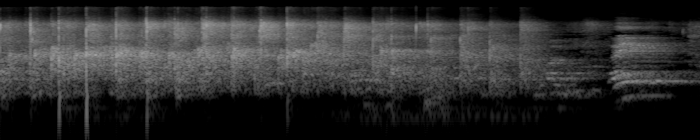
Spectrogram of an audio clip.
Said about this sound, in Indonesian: Mari kita berikan tepuk tangan atas keberhasilan kita semua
